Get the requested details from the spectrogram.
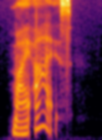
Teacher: The Y sound flows into the E. My eyes. It sounds like one long word.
